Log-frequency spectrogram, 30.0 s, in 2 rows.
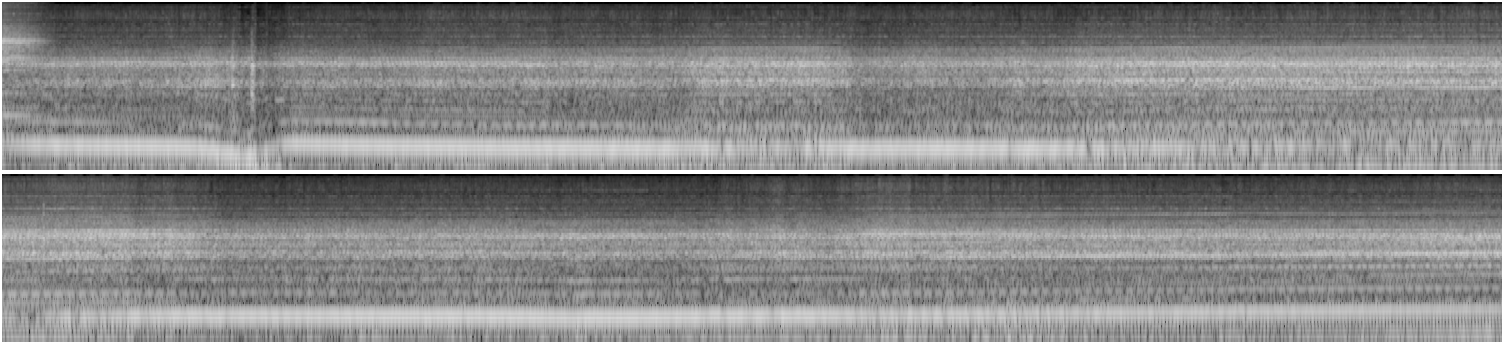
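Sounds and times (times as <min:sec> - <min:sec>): motorcycle engine running: 0:00.0 - 0:00.5.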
